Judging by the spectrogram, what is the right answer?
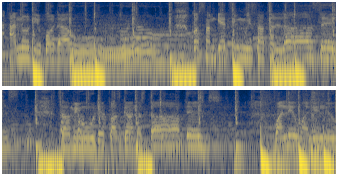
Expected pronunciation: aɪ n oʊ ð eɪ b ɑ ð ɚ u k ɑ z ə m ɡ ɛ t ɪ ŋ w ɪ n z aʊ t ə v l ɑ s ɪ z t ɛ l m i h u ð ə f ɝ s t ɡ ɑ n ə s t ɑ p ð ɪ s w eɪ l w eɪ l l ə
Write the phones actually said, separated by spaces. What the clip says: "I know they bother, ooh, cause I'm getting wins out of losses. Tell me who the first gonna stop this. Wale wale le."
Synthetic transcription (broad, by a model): aɪ n oʊ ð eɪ b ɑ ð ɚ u k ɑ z ə m ɡ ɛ t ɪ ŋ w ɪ z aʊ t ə l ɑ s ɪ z t ɛ l m i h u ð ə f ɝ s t ɡ ɑ n ə s t ɑ p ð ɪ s w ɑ l w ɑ l l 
